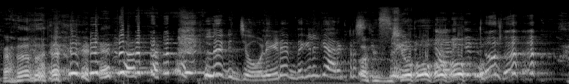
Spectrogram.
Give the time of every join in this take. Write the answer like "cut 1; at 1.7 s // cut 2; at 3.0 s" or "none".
none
